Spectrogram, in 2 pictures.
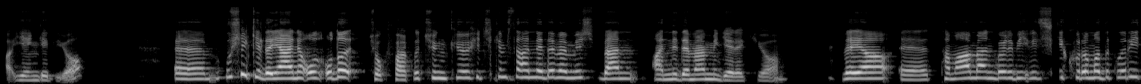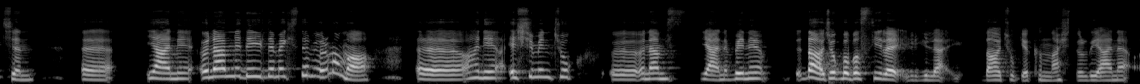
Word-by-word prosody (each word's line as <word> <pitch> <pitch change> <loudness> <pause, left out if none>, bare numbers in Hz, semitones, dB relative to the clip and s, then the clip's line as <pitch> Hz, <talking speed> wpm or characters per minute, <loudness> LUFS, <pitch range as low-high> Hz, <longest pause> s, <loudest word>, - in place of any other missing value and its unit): "yenge" 195 0 -6
diyor. - - -6 1.0
Eee, 255 -1 +1 0.2
bu 350 - -3
şekilde, 355 - +4
yani, 275 +2 +7
o 280 - +4
o 285 +2 -1
da 315 -2 +4
çok 230 -3 -4
farklı 220 +4 -2
çünkü 290 +2 -2
hiç 305 -1 -11
kimse 345 -1 -4
"anne" 325 -1 +1
dememiş. 310 -1 -1
Ben 265 +1 +1
anne 235 +1 -2
demem 235 +1 +2
mi 235 -3 -3
gerekiyor 180 -1 -5 0.7
veya, 275 0 +5
eee, 215 0 -4
tamamen, 285 +2 +2
böyle, 295 -1 0
bir 290 - -4
ilişki 285 +2 -10
kuramadıkları 310 +2 -2
için, 245 -11 -5 0.5
eee, 215 -2 -2 0.3
yani, 265 -2 +2
önemli 370 +4 +4
değil 370 -1 0
demek 370 0 -1
istemiyorum 370 -3 -2
ama, 205 0 +3 0.5
eee, 220 -2 +4
hani, 295 0 -1
eşimin 335 +3 -2
çok, 340 +1 -7 0.3
ııı, 225 - -4 0.2
önems 255 +1 0 0.3
yani, 220 -1 -1
beni 265 +1 +2 0.4
daha 300 -7 +7
çok 280 +1 +1
babasıyla 265 -2 +4
ilgili 200 0 -7 0.5
daha 205 +1 0
çok 205 0 -15
yakınlaştırdı 190 0 -8
yani 195 +1 -3
270 Hz, 135 wpm, -23 LUFS, 225-310 Hz, 1.0 s, yani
